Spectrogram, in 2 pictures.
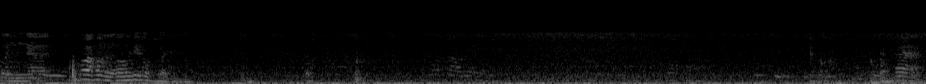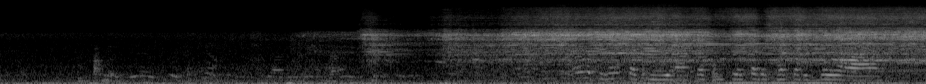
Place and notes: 芹壁村, Beigan Township - Renovated house
Renovated house, Old house, Sound of the waves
